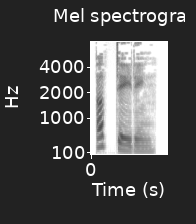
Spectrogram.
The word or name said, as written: updating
